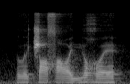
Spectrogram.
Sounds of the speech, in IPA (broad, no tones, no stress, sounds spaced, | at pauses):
l ɤ t͡ʃ ɛ sˤ ɛ ɹ ɪ mʲ ɤ ʁʷ ɛ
